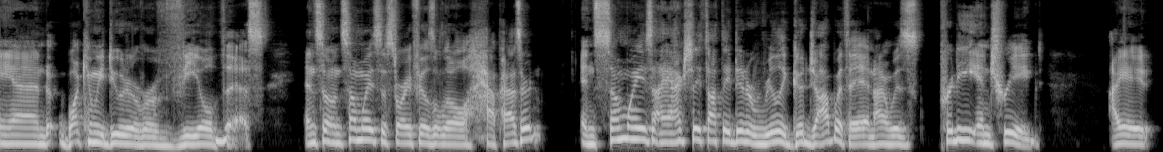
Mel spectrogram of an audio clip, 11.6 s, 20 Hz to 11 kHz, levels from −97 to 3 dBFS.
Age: 20-39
